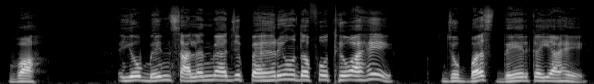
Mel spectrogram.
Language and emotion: Sindhi, surprised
